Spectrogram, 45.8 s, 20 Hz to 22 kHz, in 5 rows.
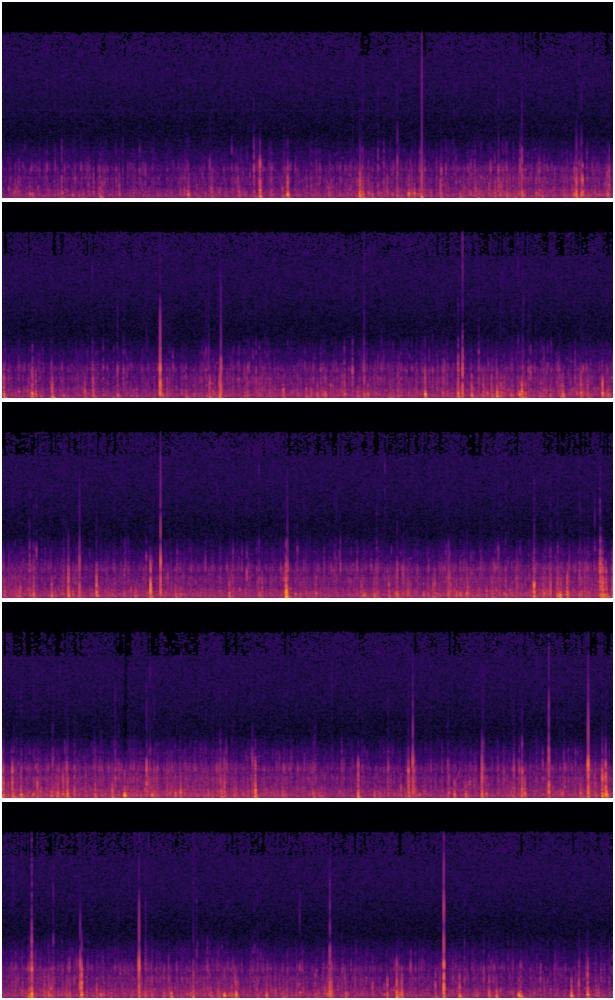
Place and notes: Urbanização Vila de Alva, Cantanhede, Portugal - Rain falling on a dead tree trunk
Sound of rain falling on a dead tree trunk captured with a contact microphone.
Coimbra, Portugal, 22 April 2022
